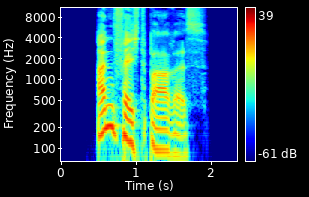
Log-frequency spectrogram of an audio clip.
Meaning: strong/mixed nominative/accusative neuter singular of anfechtbar
- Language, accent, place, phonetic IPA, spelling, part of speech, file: German, Germany, Berlin, [ˈanˌfɛçtbaːʁəs], anfechtbares, adjective, De-anfechtbares.ogg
